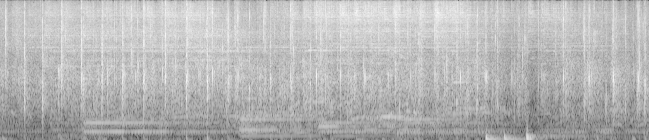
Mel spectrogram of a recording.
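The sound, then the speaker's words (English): Applause from a church audience honoring the youth sponsors, a dense and steady wash of clapping that holds for the whole stretch with no break. “So let's give them a big hand of appreciation.”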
